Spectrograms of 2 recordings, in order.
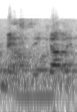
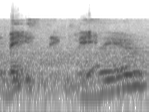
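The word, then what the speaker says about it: basically: example এই বল বেসিকলি আমরা বেসিক্যালি না বলে বলবো হচ্ছে বেসিকলি এর উচ্চারণ হয় জে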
